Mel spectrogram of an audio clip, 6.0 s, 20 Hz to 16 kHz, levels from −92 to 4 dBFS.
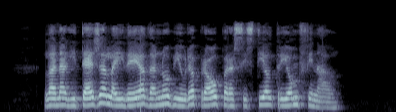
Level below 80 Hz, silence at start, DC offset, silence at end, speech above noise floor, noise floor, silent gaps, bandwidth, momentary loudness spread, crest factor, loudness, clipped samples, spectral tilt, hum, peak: -64 dBFS; 0.65 s; under 0.1%; 0.9 s; 62 dB; -88 dBFS; none; 8.4 kHz; 9 LU; 18 dB; -26 LUFS; under 0.1%; -4 dB/octave; none; -8 dBFS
